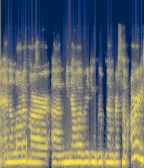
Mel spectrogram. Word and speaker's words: MENAWA: And that's how you pronounce it. The whole time I'm like, is it MENAWA? So it's MENAWA.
